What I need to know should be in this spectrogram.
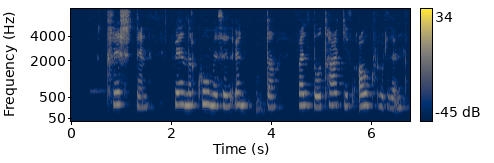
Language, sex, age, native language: Icelandic, female, 11, Icelandic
